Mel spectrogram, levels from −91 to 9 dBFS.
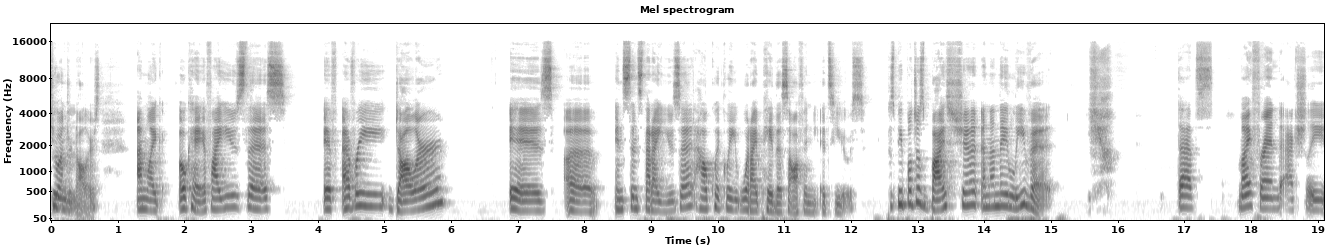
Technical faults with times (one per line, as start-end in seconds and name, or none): none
